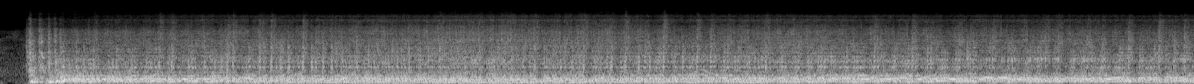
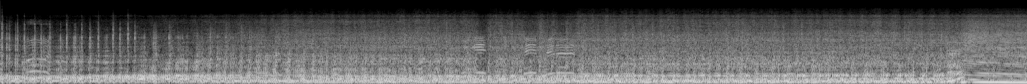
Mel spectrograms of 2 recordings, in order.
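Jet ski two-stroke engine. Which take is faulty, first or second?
first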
